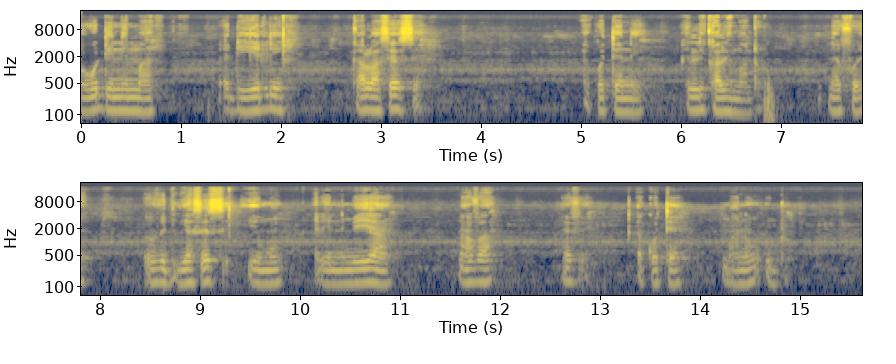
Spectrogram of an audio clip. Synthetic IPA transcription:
ɛ˨wʊ˦dɪ˨nɪ̃˨˦mã˨ | ɛ˨dɪ˨e˦li˦ | ka˦lʊ˦a˨sɛ˦sɪ˨ | ɛ˨kʊ˨tɛ˨nɪ̃˨ | e˦li˦kʰa˦lɪ˦˨mã˨dʊ˨ | nɛ̃˨fʊ˦ɛ˦ | o˦vi˨di˨bi˦a˨sɛ˦sɪ̰˨je˨mũ˦ | ɛ˨dɪ˨nɪ̃˨be˦ja˨ | nã˨˦va˦ | nɛ˦fɪ̰˨ | ɛ˨kʊ˨tɛ˨ | mã̰˨nʊ̃˦o˨du˨

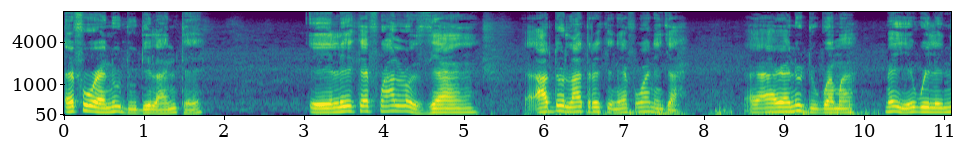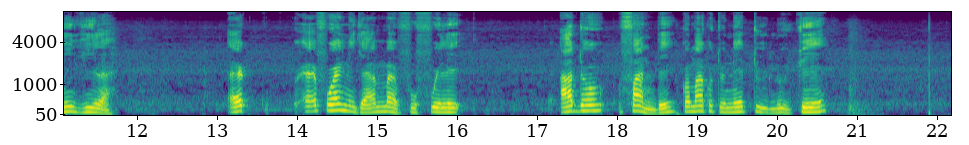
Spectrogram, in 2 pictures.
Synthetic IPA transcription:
ɛ˦fʊ˦ɣa˨nʊ̃˦˨du˨de˨la˨n̩˦tɛ˨˦ | e˨lɪ˦kɛ˦fʊ˦a˦lɔ˨zɪ˨a˨ | a˨˦dɔ˦la˦tɾɪ˦kɪ˨n˨ɛ˨˦fʊ˦wa˦nɪ̃˨d͡ʒa˨ | ɣɛ˨nũ˦˨du˨bu˨a˨mã˨mɛ˦˨je˨˦we˦le˦nĩ˦vi˦la˨˦ | ɛ˦fʊ˦a˦nɪ̃˨d͡ʒa˨˦mã˨fu˨fu˦e˦le˦ | a˨dɔ˦fa˦˨n˨bɪ˦kɔ˦ma˦kʊ˦tʊ˨ne˦tu˨lu˨t͡ʃe˦ɛ˦

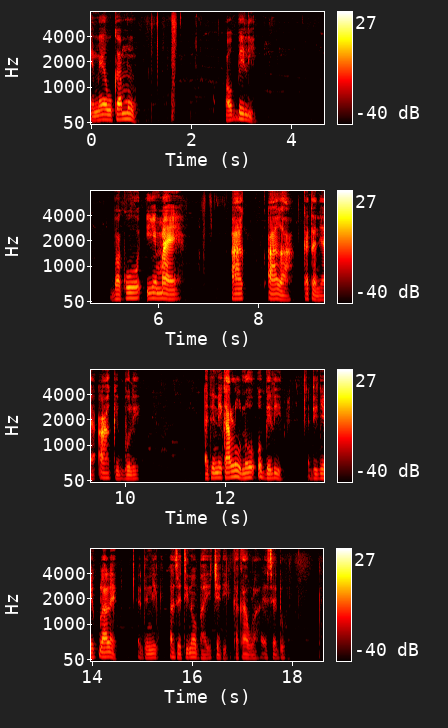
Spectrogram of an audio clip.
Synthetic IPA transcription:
e˨mɛ˨˦wo˨ka˦mu˦˨ | ɔ˦be˦li˨ | bu˨a˨ko˦i˦ɲe˦mã˦ɛ˦ | a˦ | a˦ɣa˨ | ka˦ta˨ni˨a˨ʔa˦ke˨bo˨le˦ | ɛ˨de˨ne˦ka˨lo˦˨no˦o˦be˨li˦ | ɛ˨di˨˦ɲ˦e˨k͡pla˦lɛ˨ | ɛ˨di˨ni˨a˦zɛ˨ti˦nɔ˦˨ba˨ji˦t͡ʃɛ˨de˨ka˨ka˦˨wla˨ɛ˨sɛ̰˦do˦

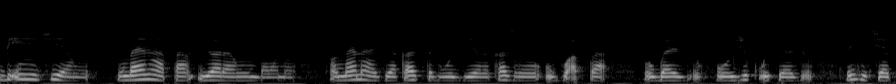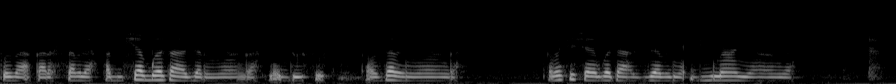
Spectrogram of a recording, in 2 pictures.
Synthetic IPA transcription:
bɪ˦ʔɪ˦n̩˦ʒi˦ja˨ŋɔ˨ | ŋ̩˦ba˦la˦maː˦˨pa˦lɔ˦ɾa˨˦ŋʊ˦m̩˦ba˨la˦maː˨ | ka˨o˨ma˦maː˦˨ʒi˨˦a˨ka˦tɨ˨bo˨d͡ʒi˨ɾɨ˨ka˦zʊ˨ŋo˨˦ʔbɔ̰˨ʔa̰˨pa̰˦ | o̰˨ɡ͡ba˨lzʊ̰˨ʔʊ̰˨o˨ʒʊ˦ko̰˨ʃɛ˨lzʊ̰˨ʔʊ̰˨˦bɨ˦ʃi˨ʃɛ˨lpo˦laː˨ka˨ɾɨ˨sa˦bɨ˦la˨ka˨bi˨˦ʃɛ˦lɡa˦zaː˦˨za˦bɨ˨ɲa˦ŋɡa˨nɨ̰˨do˦so̰˦ka̰˨o˨za˦bɨ˨ɲaː˦ŋɡa˨ | ka˨ba˦ʃɛ˦ʃɛ˦lɡa˦zaː˦˨za˦bbi˦maː˦ɲa˦ŋ˦ɡa˨

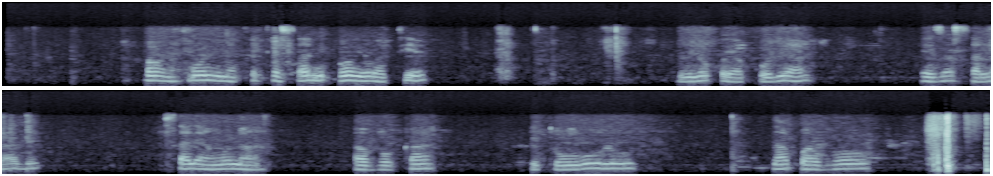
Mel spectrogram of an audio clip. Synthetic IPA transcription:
a˦wa˨na˨mɔ˦ni˦na˨kʰa˦ti˨ja˨sa˦ni˦o˦jo˦ba˨ti˦e˦ | bi˨lɔ˦kɔ˨ja˨ko˨li˦a˦ | e˨za˦sa˨la˦be˦ | a˨sa˦le˦ja˨ŋɡo˦na˨ | vo˨ka˦ | i˨tu˨ŋɡu˦lu˦ | na˨pwa˨vo˦

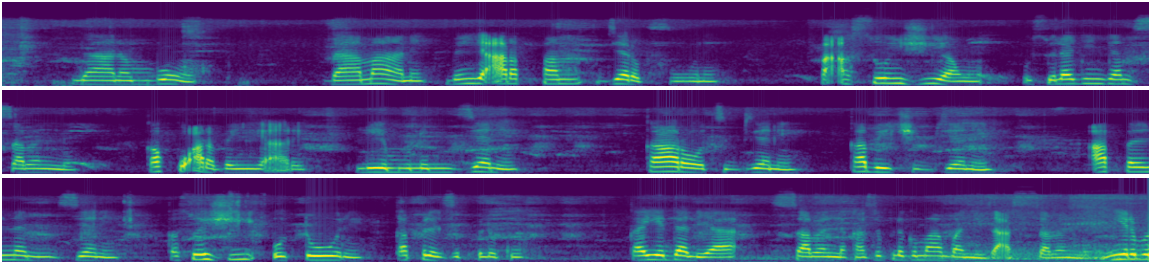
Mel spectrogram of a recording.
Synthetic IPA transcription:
laː˨nɨ˨m̩˦bo˦ŋɔ˨ | daː˨maː˦˨nɨ˨bɨ˦n˦ja̰˦ʔa̰˦ɾɨ˦pa˦mbɛ˦ɾɨ˨puː˨˦nɨ˨ | pa̰˨ʔa˨so˦n˦ʒi˦ja˨ŋɔ˨o˨so˨la˦d͡ʒɪ˦n˦d͡ʒɛ˦msa˦bɨ˦nlɨ˨ | ka˦kʊ̰˦ʔa̰˦ɾɨ˨bɨ˦nja̰˦ʔa̰˨ɾɨ˨leː˨mu˨nɨ˨mbɛ˦nɨ˨ | kaː˦ɾɔ˨tɨ˨bi˦ɛ˦nɨ˨ | ka˦be˨t͡ʃi˨bi˦ɛ˦nɨ˨ | a˦pɨ˦lnɨ˦m˨bi˦ɛ˦nɨ˨ | ka˨so˦ʒi˦o˨toː˦nɨ˨ | ka˦pɨ˦lɨ˨zɨ˦pɨ˦lɨ˦ɡu˦ | ka˦jɛ˦da˦lɪ˨ja˦sa˦βɨ˦n˦lɨ˨ka˨zʊ˦pɨ˦lɨ˦ɡʊ˦maː˦ɡ͡ba˨ɲɛ˨za̰˨ʔsa˨bɨ˦n˦lɨ˨nɪ˦ɾɨ˦ba˦

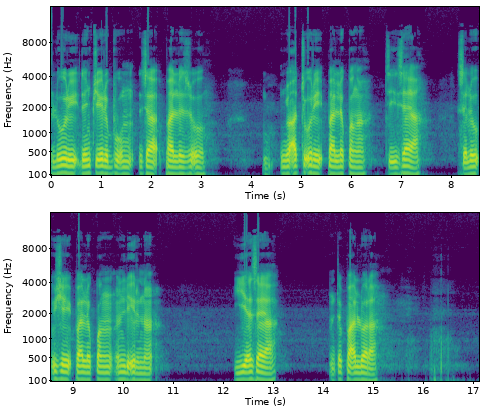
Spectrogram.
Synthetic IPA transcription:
luː˦ɾɨ˨dɨ˦n˦k͡pɪ˦ʔɪ˦ɾɨ˨bʊ˦ʔʊ˦mza˦pa˦lːɨ˦zʊ˦ʔʊ˨ | ɲɔ̰˨ʔa̰˦tʊ̰˦ʔʊ˦ɾɨ˨pa˦lːɨ˦k͡pa˦ŋa˦ | ti˨za˦ja˨ | sa˨lo˦ʔʒɛ˦pa˦lːɨ˦k͡pa˦ŋn̩˦lɪ˦ʔɪ˦ɾɨ˨na˨ | ji˦ja˦za˦ja˨ | n̩˨tɨ˦pa˦ʔlɔ˦ɾa˨

